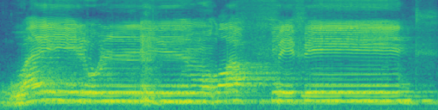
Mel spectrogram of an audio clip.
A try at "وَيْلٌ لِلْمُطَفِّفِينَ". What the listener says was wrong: Fa'ların harekeleri iyi çıksın arkadaşlar. Vav'ı tok sesle çıkarmaya çalışırken a sesi çıkmasın. Vaylun değil.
